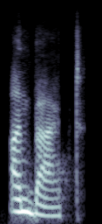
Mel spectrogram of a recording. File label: "unbacked", Indian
